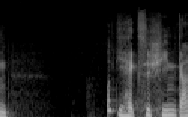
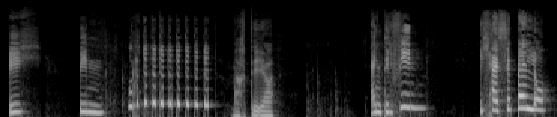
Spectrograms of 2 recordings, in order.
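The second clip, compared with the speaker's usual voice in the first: raised cartoon dolphin voice. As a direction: play a friendly dolphin. Dolphin character speaks.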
